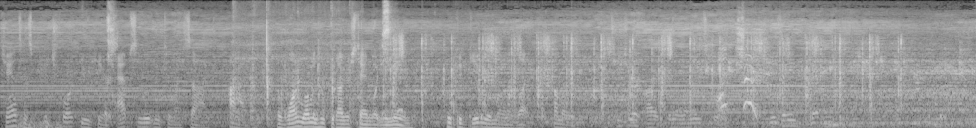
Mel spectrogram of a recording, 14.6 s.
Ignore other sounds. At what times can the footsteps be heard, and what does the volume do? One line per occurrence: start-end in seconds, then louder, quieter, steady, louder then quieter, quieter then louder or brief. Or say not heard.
3.3-13.6 steady.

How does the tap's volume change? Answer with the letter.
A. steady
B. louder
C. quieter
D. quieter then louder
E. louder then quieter
B.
